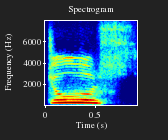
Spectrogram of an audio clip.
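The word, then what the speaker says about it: chose: आई चूस आई चोस बोलोगी उसमें एक ओ कट जाएगा तो उसकी प्रोनाउंसिएशन होगी।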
